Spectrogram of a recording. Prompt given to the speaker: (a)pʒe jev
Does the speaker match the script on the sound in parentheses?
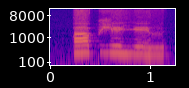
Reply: yes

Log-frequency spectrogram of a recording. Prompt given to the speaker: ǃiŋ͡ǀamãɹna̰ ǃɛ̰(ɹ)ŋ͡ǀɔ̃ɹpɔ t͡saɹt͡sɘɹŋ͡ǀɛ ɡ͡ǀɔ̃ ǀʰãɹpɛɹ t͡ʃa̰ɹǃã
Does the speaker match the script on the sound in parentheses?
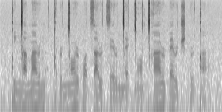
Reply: yes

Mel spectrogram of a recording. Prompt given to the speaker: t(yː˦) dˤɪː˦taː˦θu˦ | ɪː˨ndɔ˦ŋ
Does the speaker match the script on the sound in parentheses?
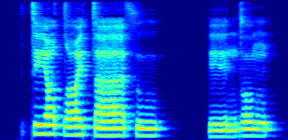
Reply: no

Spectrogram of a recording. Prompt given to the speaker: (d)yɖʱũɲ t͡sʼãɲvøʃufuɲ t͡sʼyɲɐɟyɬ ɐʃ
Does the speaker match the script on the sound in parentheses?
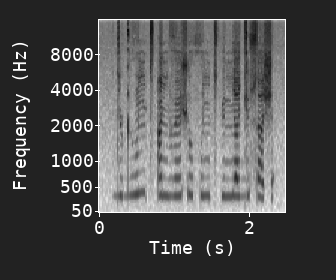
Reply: yes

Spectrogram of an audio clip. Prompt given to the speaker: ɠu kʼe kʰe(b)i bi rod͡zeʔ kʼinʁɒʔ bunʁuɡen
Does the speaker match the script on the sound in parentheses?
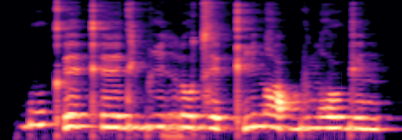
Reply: no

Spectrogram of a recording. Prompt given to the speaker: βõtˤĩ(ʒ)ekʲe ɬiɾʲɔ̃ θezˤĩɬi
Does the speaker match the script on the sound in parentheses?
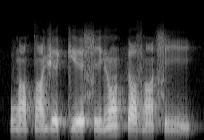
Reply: yes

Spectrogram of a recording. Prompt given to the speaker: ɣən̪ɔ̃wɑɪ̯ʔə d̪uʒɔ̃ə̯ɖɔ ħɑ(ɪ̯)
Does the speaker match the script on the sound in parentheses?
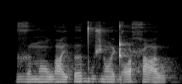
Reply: no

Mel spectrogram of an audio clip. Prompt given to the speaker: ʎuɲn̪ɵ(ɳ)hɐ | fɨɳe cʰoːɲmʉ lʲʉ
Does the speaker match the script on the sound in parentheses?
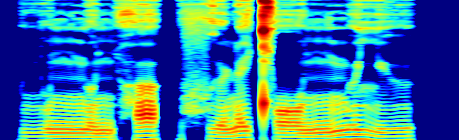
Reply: no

